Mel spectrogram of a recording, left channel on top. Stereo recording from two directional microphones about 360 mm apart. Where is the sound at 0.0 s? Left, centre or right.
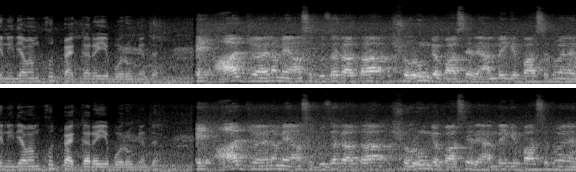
Centre.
